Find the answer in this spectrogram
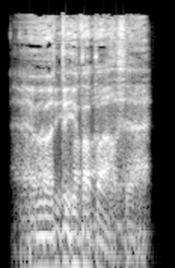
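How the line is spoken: Hoarse chuckle from behind. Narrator (Russian): Позади послышался хриплый смешок

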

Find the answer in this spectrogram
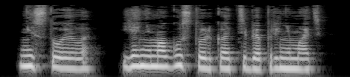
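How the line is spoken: Quiet speech. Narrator (Russian): тихо говорю

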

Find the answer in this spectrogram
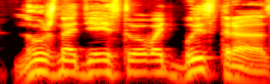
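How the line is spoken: Shouting. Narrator (Russian): закричал Мерстон

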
